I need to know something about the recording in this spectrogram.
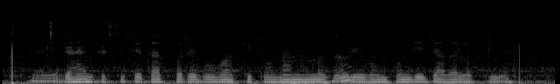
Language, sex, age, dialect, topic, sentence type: Hindi, male, 51-55, Garhwali, agriculture, statement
